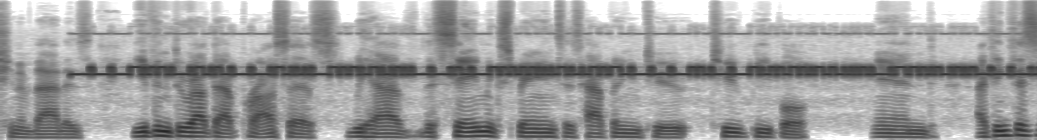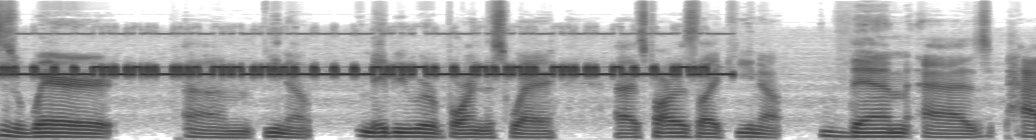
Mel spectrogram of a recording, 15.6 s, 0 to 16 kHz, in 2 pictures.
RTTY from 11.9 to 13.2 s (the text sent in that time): KMEW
